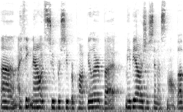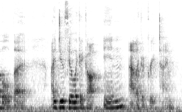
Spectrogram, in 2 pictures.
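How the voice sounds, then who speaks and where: With an American accent, a woman speaks at a fairly quick pace amid noticeable background noise and audible room echo. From Arizona (Gilbert). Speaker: esthetician and podcast co-host. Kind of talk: casual chat. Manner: animated.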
